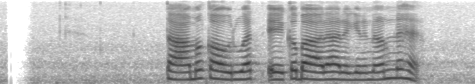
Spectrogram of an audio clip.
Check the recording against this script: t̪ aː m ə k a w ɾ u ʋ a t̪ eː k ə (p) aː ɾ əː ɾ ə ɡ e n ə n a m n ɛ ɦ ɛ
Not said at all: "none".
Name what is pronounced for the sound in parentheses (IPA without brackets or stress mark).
b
